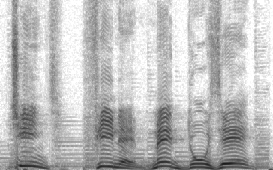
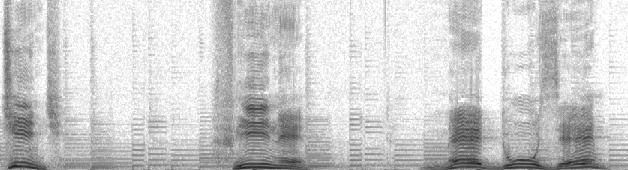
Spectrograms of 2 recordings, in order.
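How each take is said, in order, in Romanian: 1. Fraza este rostită într-un ritm rapid. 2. Fraza este rostită într-un ritm lent. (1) "am zis așa repejor" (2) "Îl spun mai rar"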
